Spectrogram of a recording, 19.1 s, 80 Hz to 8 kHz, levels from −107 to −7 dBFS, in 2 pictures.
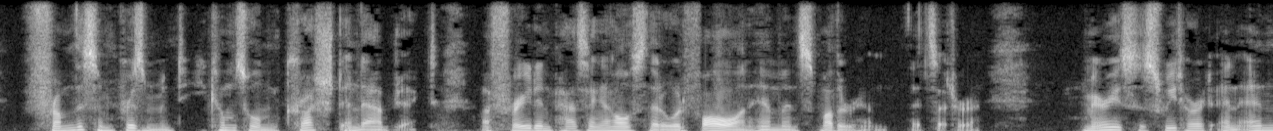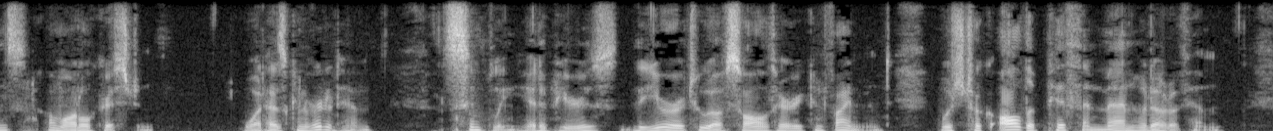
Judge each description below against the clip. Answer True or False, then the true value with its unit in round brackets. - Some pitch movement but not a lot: False (6.0 semitones)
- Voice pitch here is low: True (115 Hz)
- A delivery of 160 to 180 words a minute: True (165 wpm)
